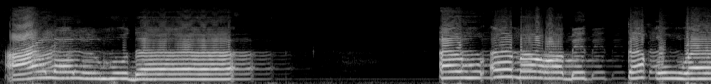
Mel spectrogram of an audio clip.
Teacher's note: او میں واو ساکن سے پہلے حرف پر زبر ہے، واو لین کا قاعدہ ہے، یہاں پر ہم نے بغیر کھینچے بغیر جھٹکا دیا نرمی سے معروف پڑھنا ہے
